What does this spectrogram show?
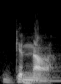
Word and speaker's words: Gnat: So my last name is Gnat with a hard G, and the last word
